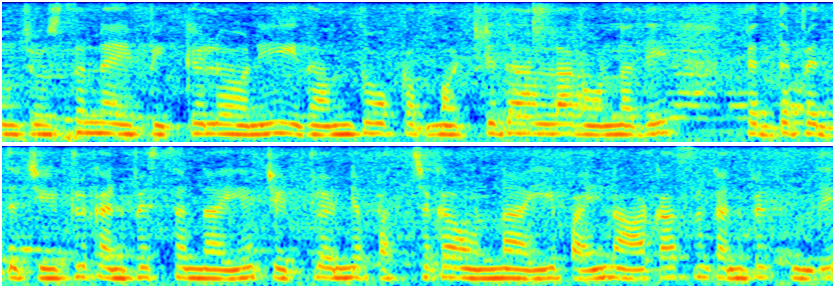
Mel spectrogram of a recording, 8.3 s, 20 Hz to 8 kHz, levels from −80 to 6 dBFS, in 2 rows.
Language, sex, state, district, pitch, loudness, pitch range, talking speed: Telugu, female, Andhra Pradesh, Visakhapatnam, 200 Hz, -15 LUFS, 190-210 Hz, 160 wpm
